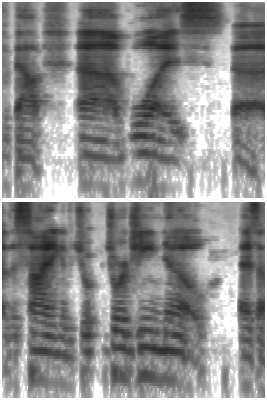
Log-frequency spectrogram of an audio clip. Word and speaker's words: Jorginho: The one thing I was very active about was the signing of Jorginho, as I like to call him. Oh, is that how you pronounce it? Jorginho, yeah.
